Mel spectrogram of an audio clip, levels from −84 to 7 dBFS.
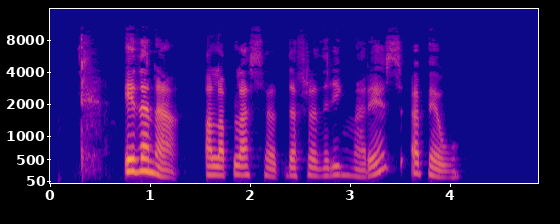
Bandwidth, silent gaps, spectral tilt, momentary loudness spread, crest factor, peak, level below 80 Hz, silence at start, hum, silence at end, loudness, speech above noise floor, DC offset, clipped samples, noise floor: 11 kHz; none; -4 dB/octave; 18 LU; 24 dB; -2 dBFS; -78 dBFS; 0.3 s; none; 0.8 s; -25 LUFS; 60 dB; under 0.1%; under 0.1%; -85 dBFS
